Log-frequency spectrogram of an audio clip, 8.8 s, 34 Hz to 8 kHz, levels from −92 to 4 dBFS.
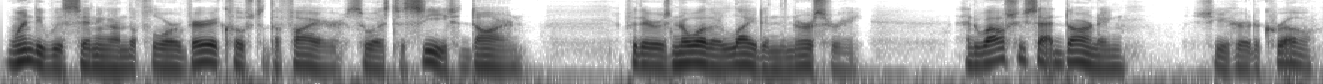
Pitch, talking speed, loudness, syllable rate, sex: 105 Hz, 240 wpm, -18 LUFS, 6.4 syllables/s, male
